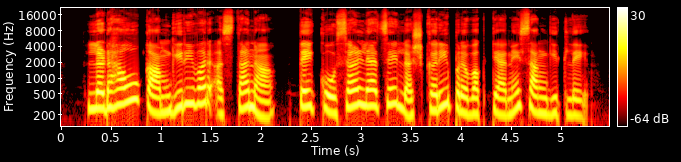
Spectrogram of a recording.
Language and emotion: Marathi, neutral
